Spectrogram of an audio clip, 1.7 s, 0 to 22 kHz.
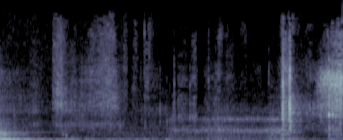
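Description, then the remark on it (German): A can of cherry Radler beer (2.3% alcohol) being opened: a sharp metallic click followed by a bright, airy hiss of escaping gas, with some handling rustle before it and no talking. “So, schönes Zisch.”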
